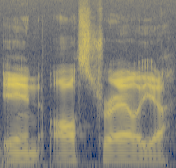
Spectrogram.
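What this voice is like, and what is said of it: Bad put-on Australian accent. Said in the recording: “That was horrible accent. ... That was bad.”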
